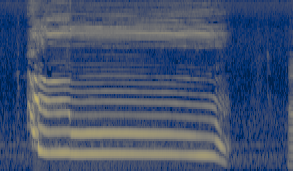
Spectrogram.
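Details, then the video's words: A rescued Chow-Golden Retriever mix dog howls while conversing with its owner: one sustained, steady tonal howl of about two and a half seconds, rich in harmonics, ending in a downward slide, with a voice starting just after. "My Dog Speaks Howl-ese"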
